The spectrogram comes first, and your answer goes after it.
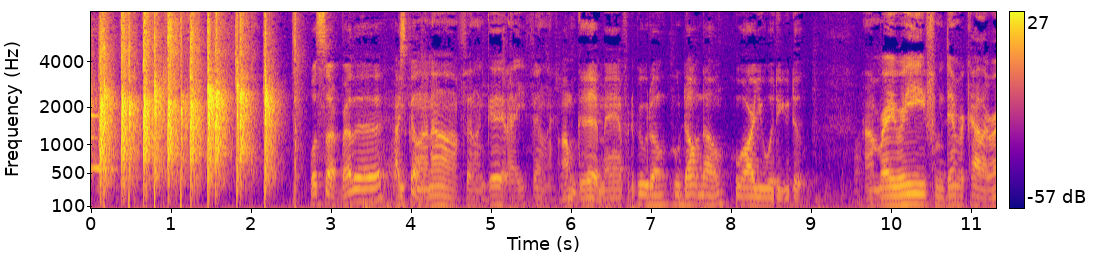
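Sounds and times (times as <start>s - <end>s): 
loud steady clapping: 0.0s - 2.8s
speech: 2.8s - 11.3s.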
